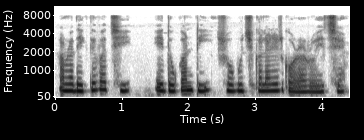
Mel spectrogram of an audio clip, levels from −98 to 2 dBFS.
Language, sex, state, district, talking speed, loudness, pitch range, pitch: Bengali, female, West Bengal, Cooch Behar, 135 wpm, -13 LUFS, 230-255 Hz, 240 Hz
